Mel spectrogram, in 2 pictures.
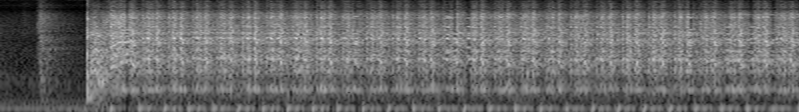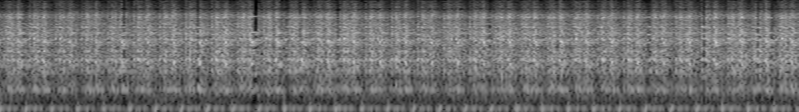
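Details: ATV that sat unused, after draining old fuel, fresh fuel and cleaned carb/fuel flow (vacuum fuel pump suspected): catches right away and settles into a steady, even run with regular firing, no misses or stumbles; normal running.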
